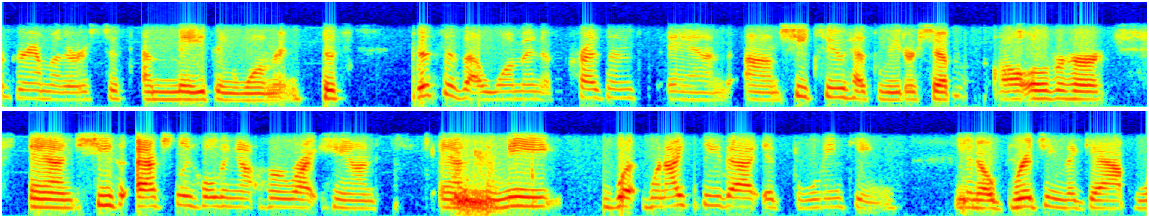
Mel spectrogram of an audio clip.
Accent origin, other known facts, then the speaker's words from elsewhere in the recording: Midwest, United States; I'm a Christian, and I grew up in the Midwest.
